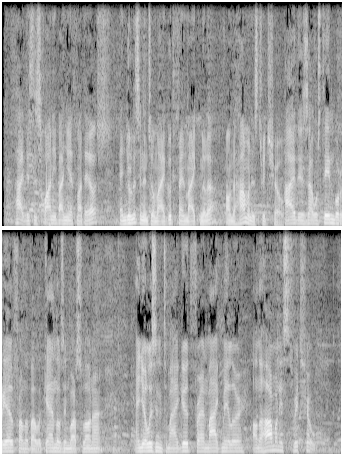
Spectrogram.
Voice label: promo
